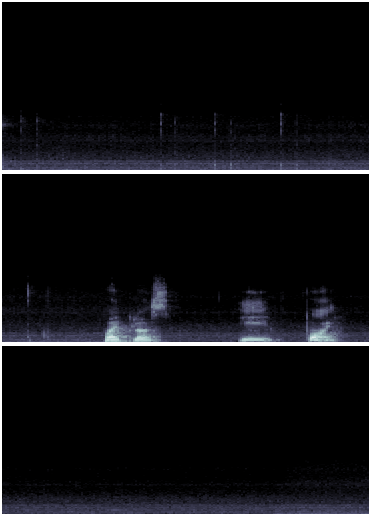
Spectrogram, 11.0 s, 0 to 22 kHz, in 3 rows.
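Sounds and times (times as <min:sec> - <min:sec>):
computer mouse clicks: 0:00.0 - 0:00.5, 0:01.6 - 0:03.1, 0:03.9 - 0:04.3.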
